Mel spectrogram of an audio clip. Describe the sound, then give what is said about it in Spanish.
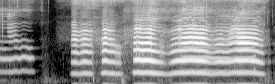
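A person imitates a cat's meow with a short mew, then two quick wavering cries and one long, drawn-out, quavering meow, loud, with no other talking. “Porque es un gato pensativo.”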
